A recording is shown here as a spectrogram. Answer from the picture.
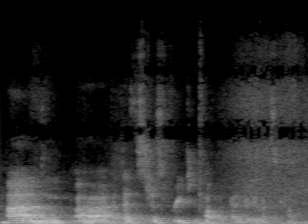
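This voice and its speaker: A woman with an American accent at a fairly quick pace, with audible room echo and noticeable background noise. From Michigan, US. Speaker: chiropractor and lecturer. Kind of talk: lecture. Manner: fast.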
